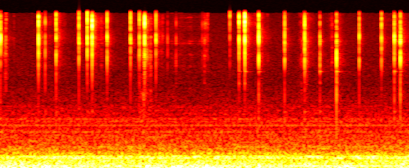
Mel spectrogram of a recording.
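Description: A green plastic bottle opener with a metal insert is tapped with long nails on its handle and opening. A quick series of sharp, high, clicky taps sounds over a steady low hum.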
